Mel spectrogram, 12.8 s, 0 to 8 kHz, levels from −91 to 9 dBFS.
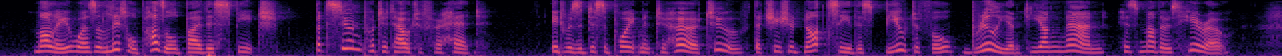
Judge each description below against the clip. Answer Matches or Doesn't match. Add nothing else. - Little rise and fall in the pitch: Doesn't match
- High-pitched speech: Matches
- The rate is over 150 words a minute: Matches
